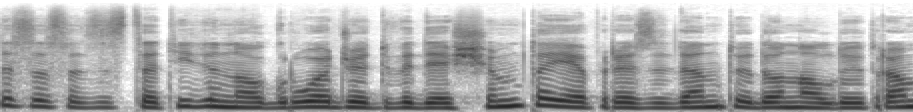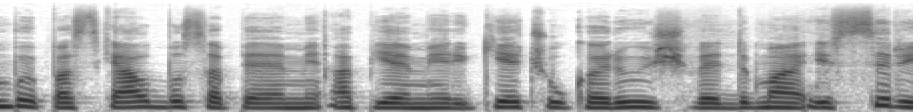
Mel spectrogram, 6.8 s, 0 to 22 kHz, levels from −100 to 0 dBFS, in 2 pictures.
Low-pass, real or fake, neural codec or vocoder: 19.8 kHz; fake; vocoder, 44.1 kHz, 128 mel bands, Pupu-Vocoder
